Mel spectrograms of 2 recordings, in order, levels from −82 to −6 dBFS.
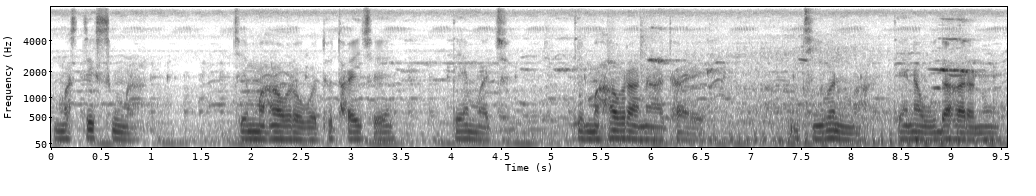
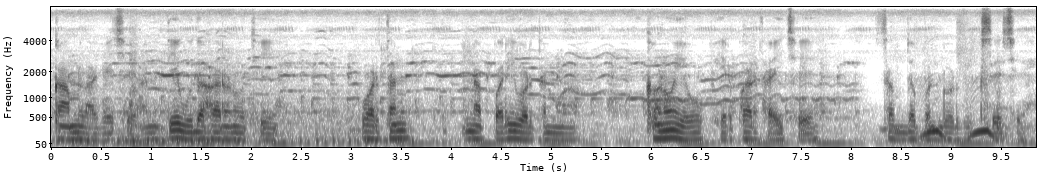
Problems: constant background noise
